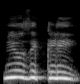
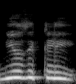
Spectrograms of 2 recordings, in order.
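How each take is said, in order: No difference in how they are said.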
